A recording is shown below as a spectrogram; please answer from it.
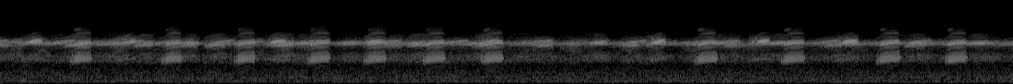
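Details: Frogs calling at Hakushu, Hokuto, Yamanashi, Japan, on 4 May 2018, recorded binaurally with a ZOOM H2n: a steady high trilling chorus, overlaid by loud, harsh croaks repeated several times per second.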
